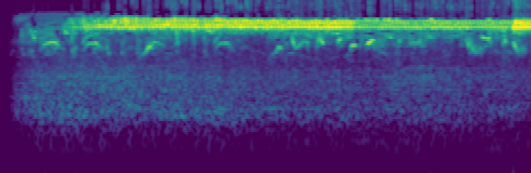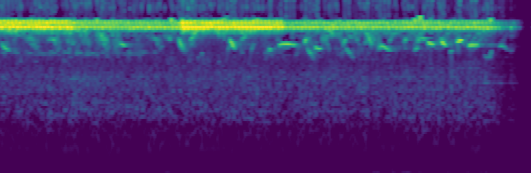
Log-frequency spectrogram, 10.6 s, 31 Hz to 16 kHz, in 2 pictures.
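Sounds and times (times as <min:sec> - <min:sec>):
Feldschwirl song: 0:00.2 - 0:10.6.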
